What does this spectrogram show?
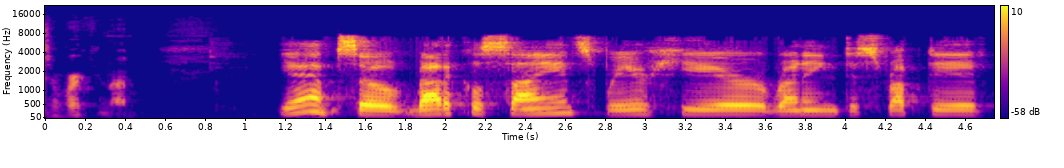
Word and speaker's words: Radicle: that's been done before radical is spelled r-i-d-i-c-l-e kind of like particle and that spelling of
